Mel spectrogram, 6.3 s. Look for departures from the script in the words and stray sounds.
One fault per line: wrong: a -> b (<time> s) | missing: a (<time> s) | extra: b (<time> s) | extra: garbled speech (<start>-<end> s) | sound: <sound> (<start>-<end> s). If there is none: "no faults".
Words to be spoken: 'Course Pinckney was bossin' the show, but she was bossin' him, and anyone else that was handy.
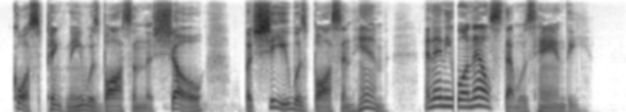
sound: dropout (4.5-4.6 s)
